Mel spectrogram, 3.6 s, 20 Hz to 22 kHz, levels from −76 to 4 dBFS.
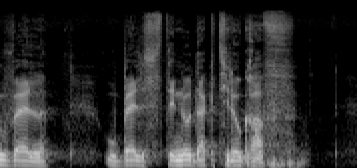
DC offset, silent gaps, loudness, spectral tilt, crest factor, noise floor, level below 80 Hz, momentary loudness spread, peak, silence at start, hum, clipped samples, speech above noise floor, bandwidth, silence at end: under 0.1%; none; -20 LUFS; -5 dB/octave; 14 dB; -53 dBFS; -54 dBFS; 13 LU; -6 dBFS; 0 s; none; under 0.1%; 34 dB; 17 kHz; 0.55 s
